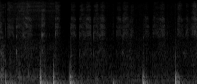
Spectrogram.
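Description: Faint writing sounds: several soft, short taps with light scratching between them.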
